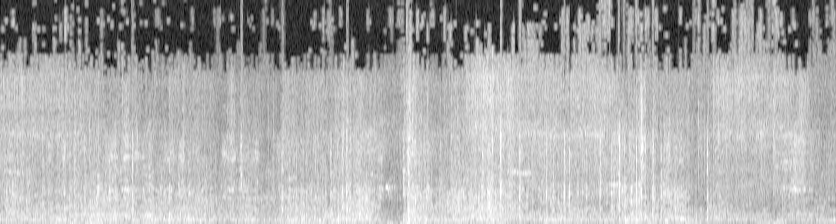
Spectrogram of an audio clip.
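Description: Mountain bike rolling fast down a dirt trail: a steady rush of knobby tyres on dirt and passing air, with frequent small clicks and rattles from the bike over bumps.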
